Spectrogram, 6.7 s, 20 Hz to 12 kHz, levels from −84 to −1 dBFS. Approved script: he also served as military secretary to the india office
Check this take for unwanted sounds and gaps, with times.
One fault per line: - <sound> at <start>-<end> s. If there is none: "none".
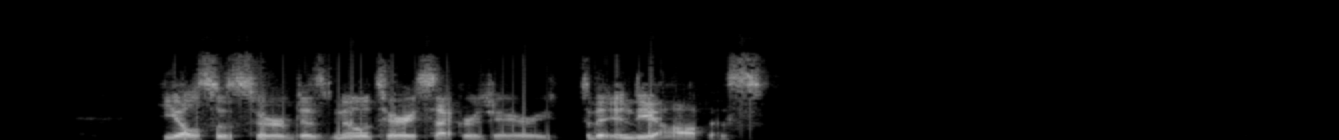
none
